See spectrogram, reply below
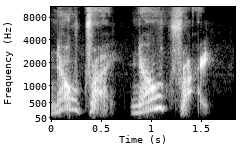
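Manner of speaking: very slow, drawn-out, high, creaky voice. Asked to change voice, doing Yoda from Star Wars: Yoda voice. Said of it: "I think Yoda, Yoda from Star Wars".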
